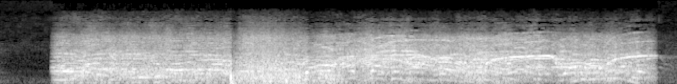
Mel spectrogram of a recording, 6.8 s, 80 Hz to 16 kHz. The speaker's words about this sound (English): According to Iranian authorities, two bomb blasts injured more than 200 people near the tomb of Soleimani.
